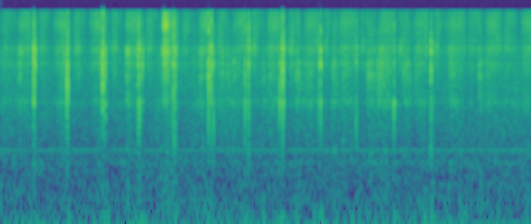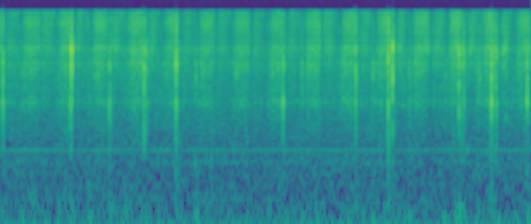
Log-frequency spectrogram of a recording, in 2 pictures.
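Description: Fingertips and nails scratch fast over patterned spandex/polyester yoga pants worn on the thigh. Quick, bright scratchy swipes over a steady, low hum make up a continuous rustling texture. Sharp clicky accents recur irregularly, about three per second.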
